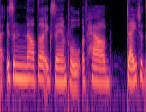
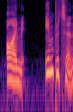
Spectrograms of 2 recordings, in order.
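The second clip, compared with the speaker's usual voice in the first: ordinary talk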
